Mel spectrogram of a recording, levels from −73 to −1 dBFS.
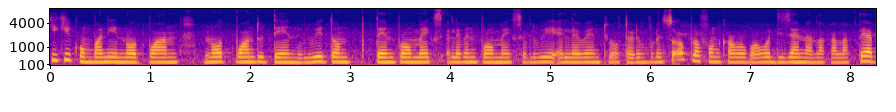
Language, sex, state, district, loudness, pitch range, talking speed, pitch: Nagamese, female, Nagaland, Dimapur, -16 LUFS, 195-210 Hz, 220 wpm, 200 Hz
